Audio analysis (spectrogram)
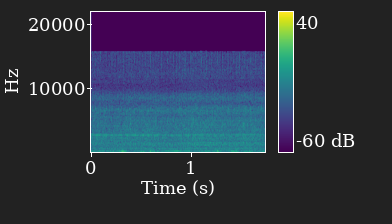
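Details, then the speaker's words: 2005 Ford Taurus SE ex-police unit, 3.0 L V6, 94,000 miles, automatic, idling after about 20 minutes without overheating. Even, steady low rumble with no misses or knocks; engine idles smoothly, though a slight power steering pump whine is noted on revving. "it's got the 3.0 liter v6 motor sounds good it's been running for about 20 minutes has not overheated it's idling pretty smooth"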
